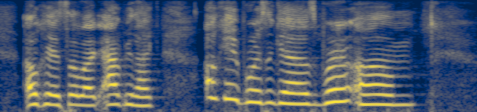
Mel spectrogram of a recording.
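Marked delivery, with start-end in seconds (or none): 1.6-3.1 higher-pitched silly British accent. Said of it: "So I'll just bust out in a British accent".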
